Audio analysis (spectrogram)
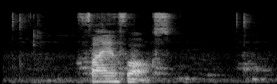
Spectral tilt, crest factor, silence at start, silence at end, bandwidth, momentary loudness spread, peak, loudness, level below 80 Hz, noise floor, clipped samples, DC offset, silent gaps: -4 dB/octave; 18 dB; 0.5 s; 0.15 s; 12.5 kHz; 24 LU; -2 dBFS; -17 LUFS; -60 dBFS; -47 dBFS; under 0.1%; under 0.1%; none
